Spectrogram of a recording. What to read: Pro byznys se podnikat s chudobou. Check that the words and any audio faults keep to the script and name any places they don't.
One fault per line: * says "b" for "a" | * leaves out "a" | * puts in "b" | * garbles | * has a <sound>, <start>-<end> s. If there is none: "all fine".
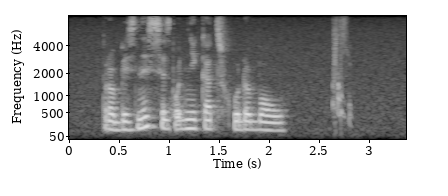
* has a chirp, 2.6-2.8 s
